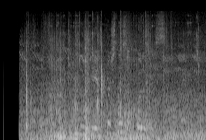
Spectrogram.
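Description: A door is pushed open.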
